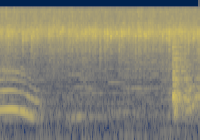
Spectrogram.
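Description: Butter sizzling in a hot frying pan, a steady hiss throughout.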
